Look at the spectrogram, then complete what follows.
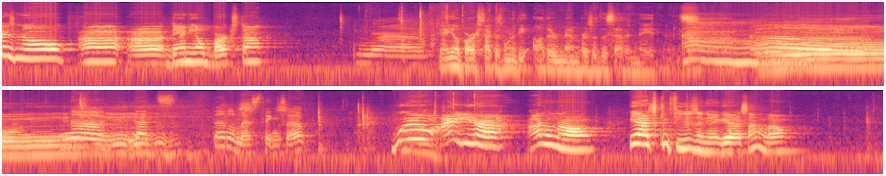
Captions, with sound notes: do you guys know Danielle Barkstock? - No. - Danielle Barkstock is one of the other members of the Seven Maidens. (all gasping) - No, that's, that'll mess things up. - Well, yeah, I don't know. Yeah, it's confusing, I guess, I don't know.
